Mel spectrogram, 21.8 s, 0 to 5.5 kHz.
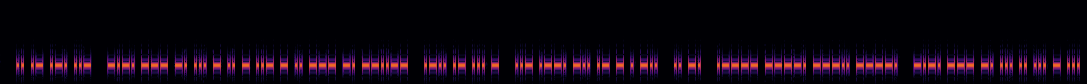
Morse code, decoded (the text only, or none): IARU CONSTITUTION, LAST UPDATED IN 1989 CONSISTS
